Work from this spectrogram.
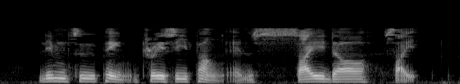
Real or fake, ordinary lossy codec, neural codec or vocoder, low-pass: real; MP3, 24 kbps; none; 5.4 kHz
